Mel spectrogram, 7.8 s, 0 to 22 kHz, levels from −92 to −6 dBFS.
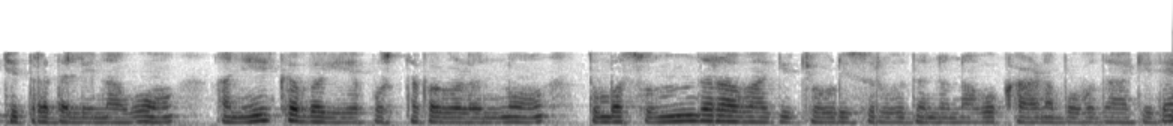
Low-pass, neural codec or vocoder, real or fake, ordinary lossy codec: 7.2 kHz; none; real; AAC, 16 kbps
